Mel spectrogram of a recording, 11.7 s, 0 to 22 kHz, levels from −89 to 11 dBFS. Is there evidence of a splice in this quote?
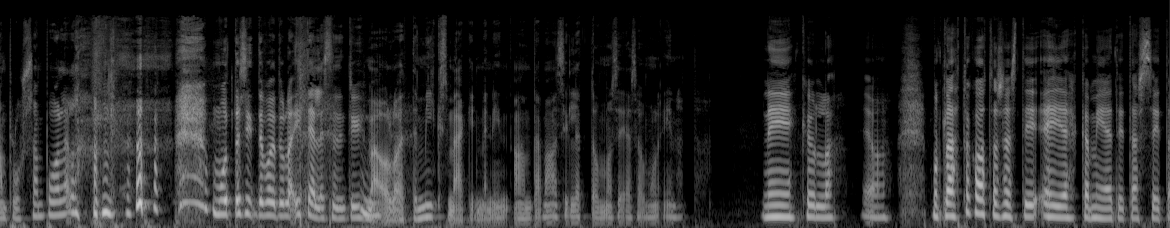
no; 0 cuts

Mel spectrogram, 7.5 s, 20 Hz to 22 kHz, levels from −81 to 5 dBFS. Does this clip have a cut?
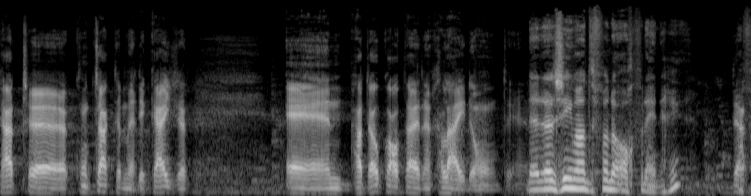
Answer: yes; 2 cuts; at 1.4 s, 3.5 s

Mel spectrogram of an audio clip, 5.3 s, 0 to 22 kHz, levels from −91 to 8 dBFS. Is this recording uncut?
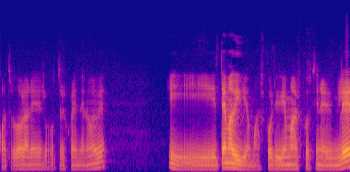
yes; 0 cuts

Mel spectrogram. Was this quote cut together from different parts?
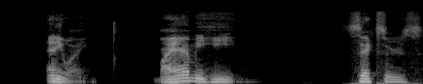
no; 0 cuts

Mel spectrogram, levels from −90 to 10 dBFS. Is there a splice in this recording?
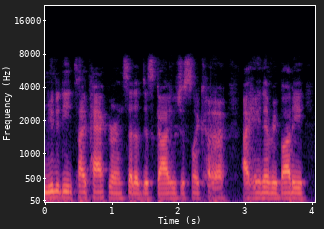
no; 0 cuts

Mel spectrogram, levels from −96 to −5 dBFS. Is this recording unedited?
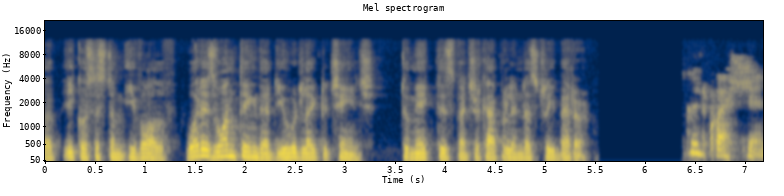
yes; 0 cuts

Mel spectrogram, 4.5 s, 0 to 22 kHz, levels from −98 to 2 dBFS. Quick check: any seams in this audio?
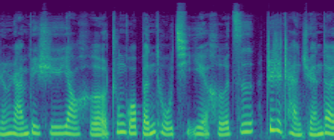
yes; 1 cut; at 3.5 s

